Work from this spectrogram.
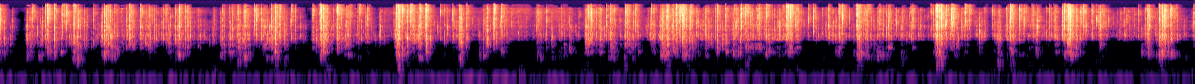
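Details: Continuous crinkling, tapping and tearing-like rustles of craft material fill a small indoor room, with no animal voice present.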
